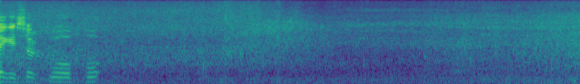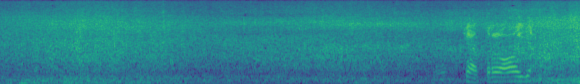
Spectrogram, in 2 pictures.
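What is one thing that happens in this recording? Waves wash and splash against rocks.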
